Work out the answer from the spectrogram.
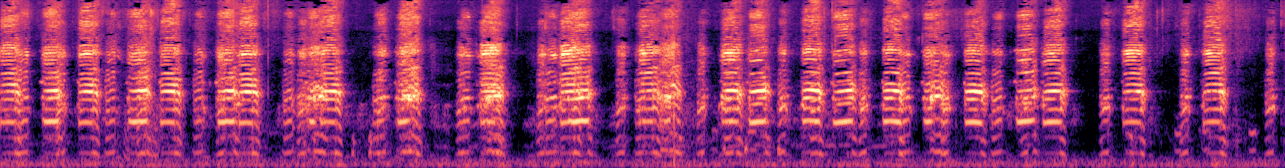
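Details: Flock of domestic guineafowl following a hen, calling in a loud, harsh, rhythmic chorus of grating two-part notes, repeated steadily several times per second with brief gaps between bursts.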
